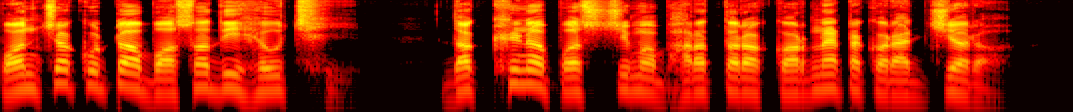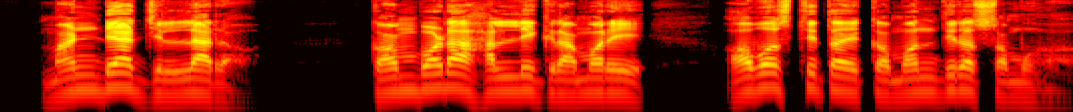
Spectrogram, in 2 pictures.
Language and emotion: Odia, neutral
